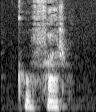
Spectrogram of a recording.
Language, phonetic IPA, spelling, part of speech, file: Polish, [ˈkufɛr], kufer, noun, LL-Q809 (pol)-kufer.wav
